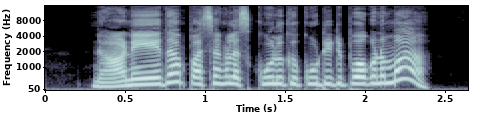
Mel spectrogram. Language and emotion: Tamil, angry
